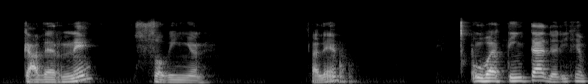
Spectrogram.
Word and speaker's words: cabernet sauvignon: la uva cabernet sauvignon latte no se pronuncia sale al final de la de las palabras francesas la t la el elefante y la s de serpiente no se pronuncia al final de las palabras francesas entonces la pronunciación es cabernet sauvignon la uva tinta de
